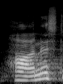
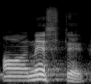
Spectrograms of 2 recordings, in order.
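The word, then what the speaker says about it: honest: यहाँ पर यस तो आया है लेकिन यहाँ पर इसका उच्चारण हम क्या करेंगे, हानेस्ट नहीं बल्कि ऑनेस्ट।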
